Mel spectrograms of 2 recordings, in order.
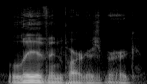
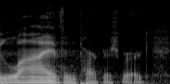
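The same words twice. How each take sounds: First: Live rhymes with give, like the verb. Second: Live rhymes with five, like the adjective. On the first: Someone resides in the town. The speaker calls it wrong. "Some people mispronounce it and they say live in Parkersburg because they get confused because I live in Parkersburg" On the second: It was recorded at a concert in the town. The speaker calls it right. "But it's actually Live in Parkersburg. It's a live album"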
